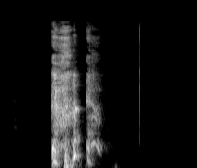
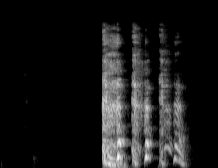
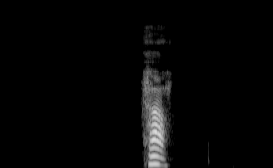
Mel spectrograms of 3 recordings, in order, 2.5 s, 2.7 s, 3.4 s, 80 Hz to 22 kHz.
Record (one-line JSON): {"cough_length": "2.5 s", "cough_amplitude": 29823, "cough_signal_mean_std_ratio": 0.33, "three_cough_length": "2.7 s", "three_cough_amplitude": 28049, "three_cough_signal_mean_std_ratio": 0.37, "exhalation_length": "3.4 s", "exhalation_amplitude": 25246, "exhalation_signal_mean_std_ratio": 0.17, "survey_phase": "beta (2021-08-13 to 2022-03-07)", "age": "18-44", "gender": "Female", "wearing_mask": "No", "symptom_none": true, "smoker_status": "Ex-smoker", "respiratory_condition_asthma": false, "respiratory_condition_other": false, "recruitment_source": "REACT", "submission_delay": "2 days", "covid_test_result": "Negative", "covid_test_method": "RT-qPCR", "influenza_a_test_result": "Negative", "influenza_b_test_result": "Negative"}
